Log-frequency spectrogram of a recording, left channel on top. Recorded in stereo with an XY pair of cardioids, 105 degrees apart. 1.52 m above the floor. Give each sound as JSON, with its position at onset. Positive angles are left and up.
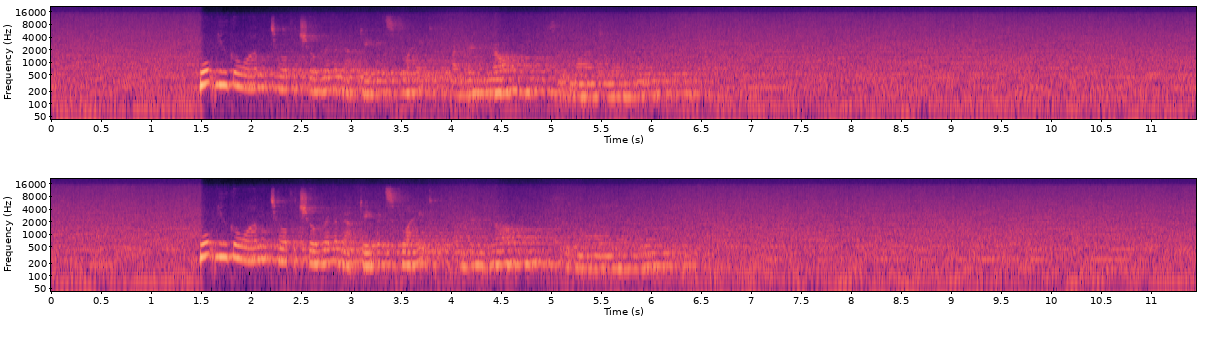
{"t": 1.5, "sound": "a woman speaking", "azimuth_deg": 20, "distance_m": 0.5}
{"t": 4.0, "sound": "a woman speaking", "azimuth_deg": 70, "distance_m": 5.0}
